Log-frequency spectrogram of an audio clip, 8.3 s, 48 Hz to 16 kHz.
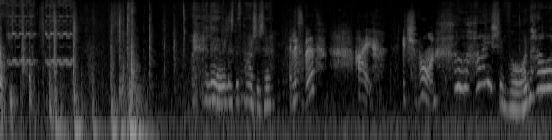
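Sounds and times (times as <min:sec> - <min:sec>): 
telephone bell ringing with rapid metallic trilling: 0:00.0 - 0:01.2
low noise: 0:00.0 - 0:08.2
speech: 0:03.3 - 0:08.2.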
